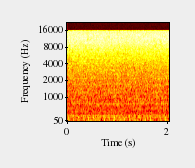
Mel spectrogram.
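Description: Faint steady hiss with a low, even hum from a blank stretch of analog videotape playback.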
